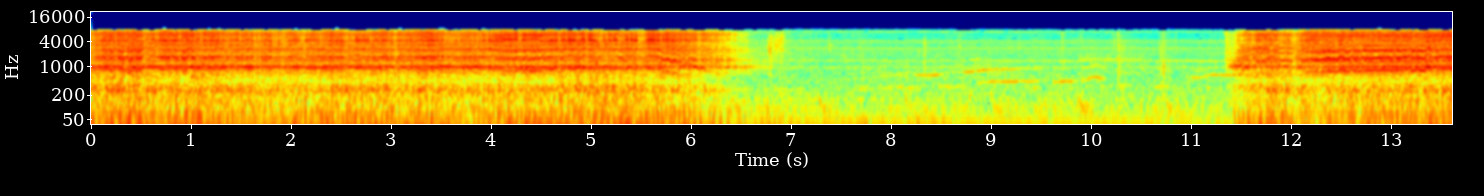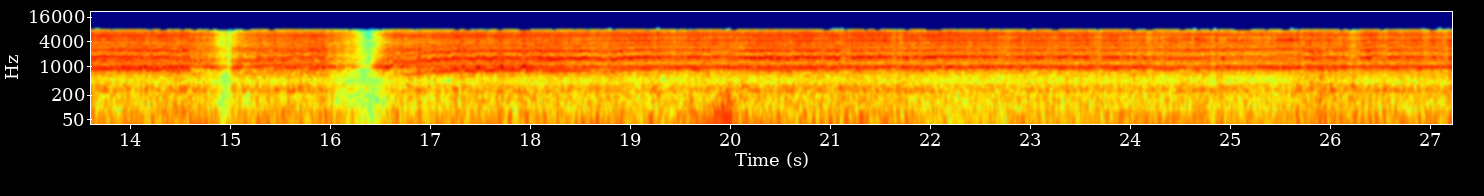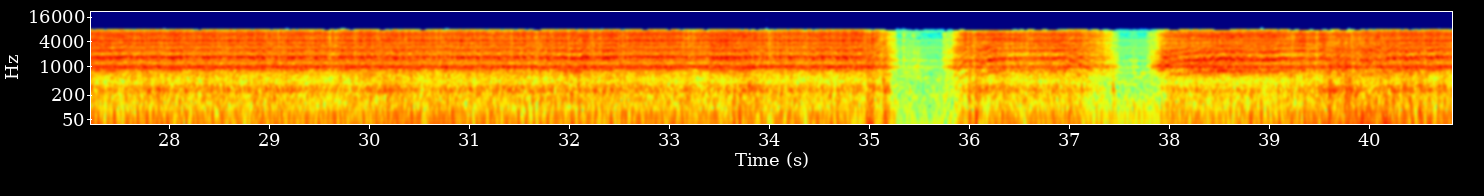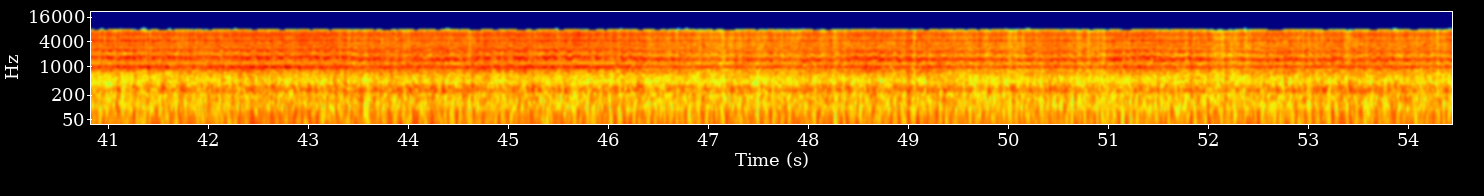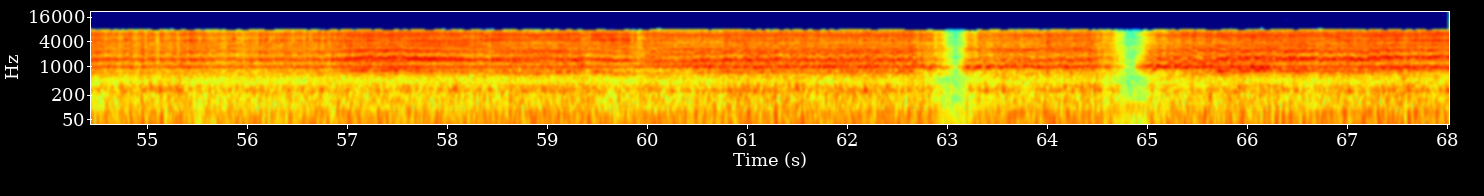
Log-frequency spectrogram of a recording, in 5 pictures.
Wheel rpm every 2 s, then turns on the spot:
230, 240, 200, 20, 0, 30, 180, 140, 130, 210, 230, 230, 230, 230, 230, 230, 230, 170, 120, 150, 230, 230, 230, 210, 200, 200, 190, 200, 200, 190, 160, 130, 120, 200.
none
